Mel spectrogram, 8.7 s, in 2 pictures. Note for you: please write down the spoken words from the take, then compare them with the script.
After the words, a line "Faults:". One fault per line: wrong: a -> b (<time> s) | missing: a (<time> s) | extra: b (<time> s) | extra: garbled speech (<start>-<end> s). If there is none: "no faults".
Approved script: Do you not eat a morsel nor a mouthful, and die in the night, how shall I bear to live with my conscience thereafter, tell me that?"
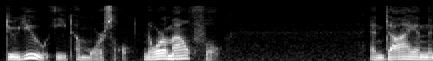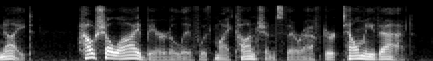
Do you eat a morsel nor a mouthful, and die in the night, how shall I bear to live with my conscience thereafter, tell me that?"
Faults:
missing: not (0.5 s)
